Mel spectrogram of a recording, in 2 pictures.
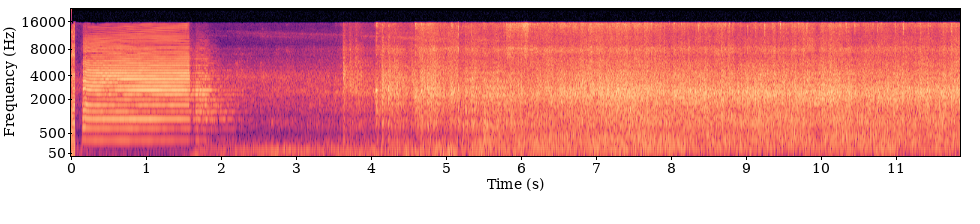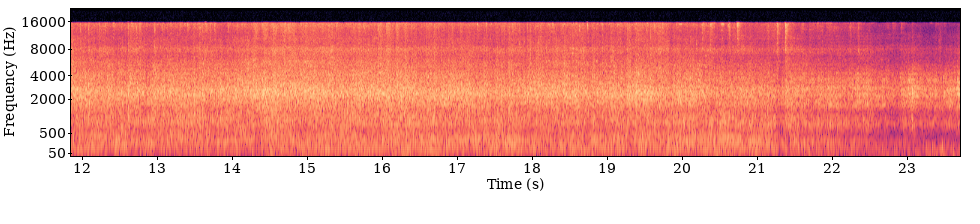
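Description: A train horn blasts one steady note for about a second and a half, then an intercity passenger train's coaches run past over a steel girder bridge with a steady rumble and wheel clatter, easing off near the end as the train moves away.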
